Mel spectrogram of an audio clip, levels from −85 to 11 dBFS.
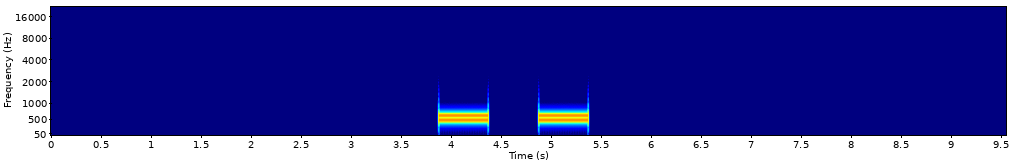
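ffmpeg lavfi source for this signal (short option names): -f lavfi -i "aevalsrc='0.237*(sin(2*PI*480*t)+sin(2*PI*620*t))*clip(min(mod(t,1),0.5-mod(t,1))/0.005,0,1)':d=1.68:s=44100"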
